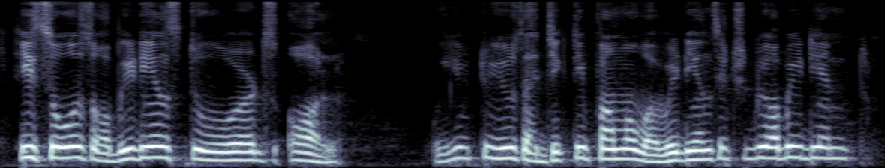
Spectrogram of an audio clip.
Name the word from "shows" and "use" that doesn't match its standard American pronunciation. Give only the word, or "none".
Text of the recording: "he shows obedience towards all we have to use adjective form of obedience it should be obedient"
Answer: shows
